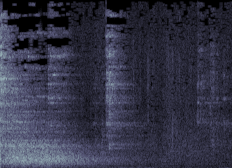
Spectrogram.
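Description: Porcelain wrapped in a cloth bundle being smashed: one sudden, muffled crunching crash that dies away over about a second.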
